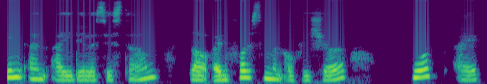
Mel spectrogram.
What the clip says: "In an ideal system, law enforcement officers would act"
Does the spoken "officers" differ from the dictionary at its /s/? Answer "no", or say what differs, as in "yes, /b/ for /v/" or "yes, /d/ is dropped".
yes, /ʃ/ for /s/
